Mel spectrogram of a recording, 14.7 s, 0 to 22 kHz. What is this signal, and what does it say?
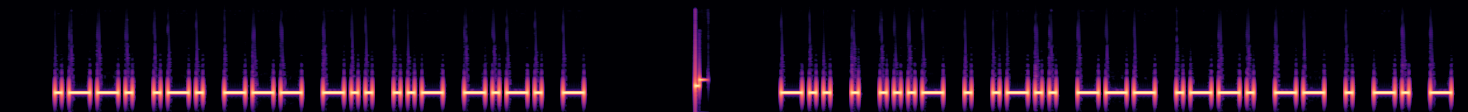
Morse code, heard as a keyed tone, about 17 wpm, 700 Hz. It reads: PRODUCT DEVELOPMENT
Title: Sentences from Top 1400 Words - New Word Drill Alt - 17wpm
